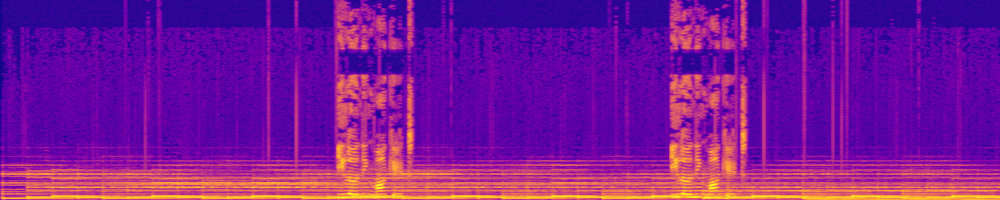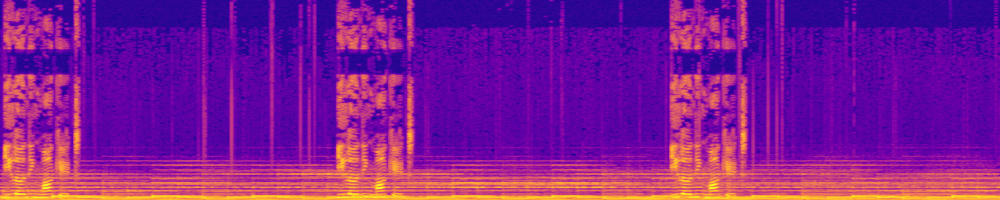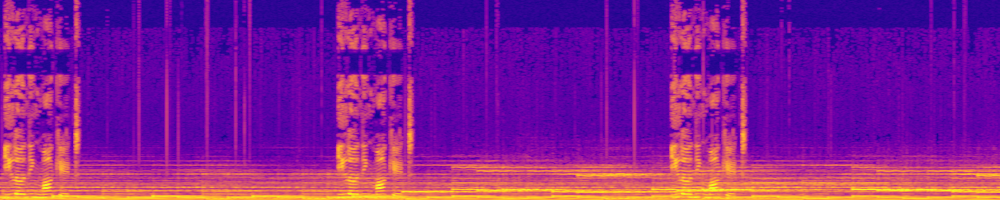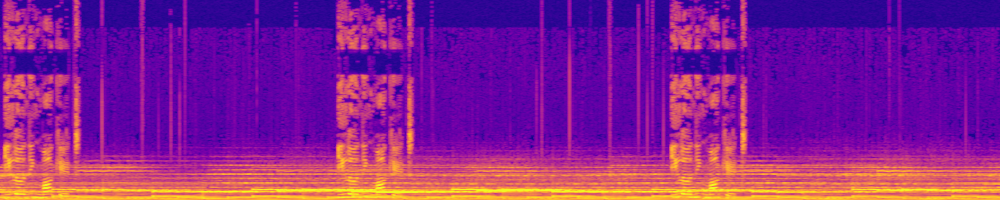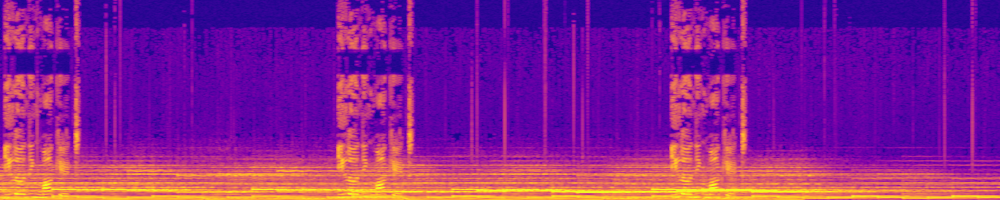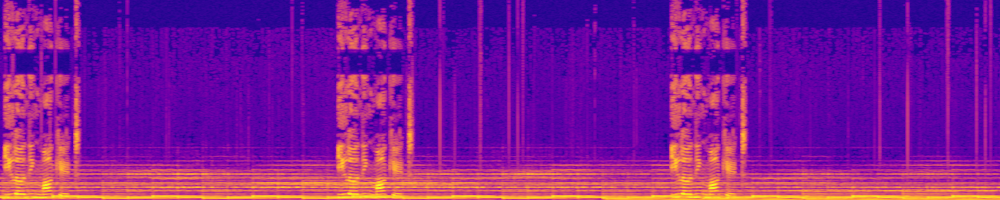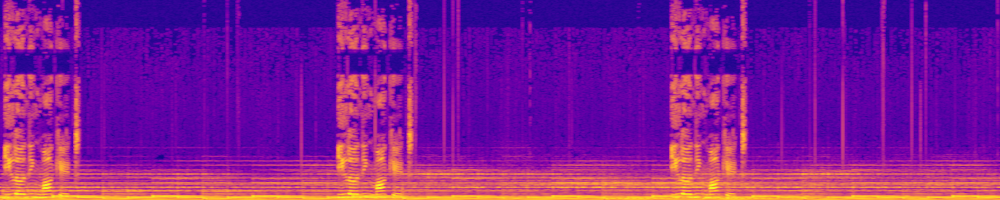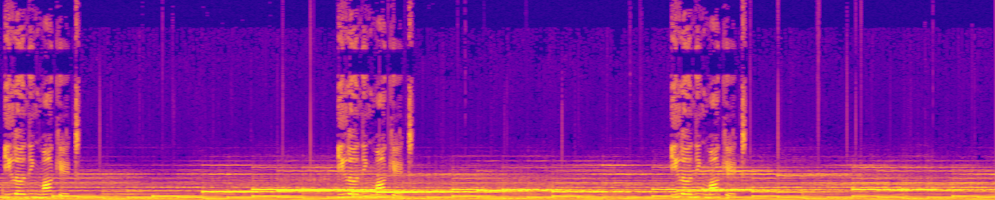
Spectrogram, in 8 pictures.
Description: A mystical type of ambience
Relaxation / Meditation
